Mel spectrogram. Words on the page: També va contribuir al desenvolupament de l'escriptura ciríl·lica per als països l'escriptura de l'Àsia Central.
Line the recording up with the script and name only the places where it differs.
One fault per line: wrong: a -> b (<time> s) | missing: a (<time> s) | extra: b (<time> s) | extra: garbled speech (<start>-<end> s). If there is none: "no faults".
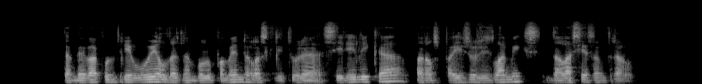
wrong: l'escriptura -> islàmics (4.9 s)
